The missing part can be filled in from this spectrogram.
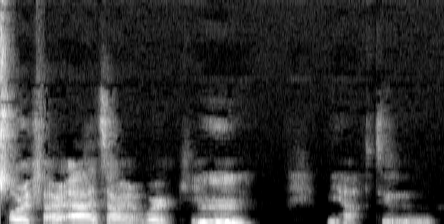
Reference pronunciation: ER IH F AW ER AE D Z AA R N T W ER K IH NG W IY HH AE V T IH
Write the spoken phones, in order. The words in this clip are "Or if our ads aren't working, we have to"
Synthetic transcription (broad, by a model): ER IH F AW ER AE D Z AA R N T W ER K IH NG W IY HH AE F T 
